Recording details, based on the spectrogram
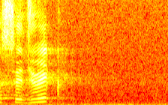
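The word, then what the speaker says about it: Sidgwick: जानते आवाज अपन पढेंगे इंग्लिश में बोलते हैं मैं यहां पर डी साइलेंट होता है सिजविक कि इफेक्टिव एटॉमिक नंबर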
